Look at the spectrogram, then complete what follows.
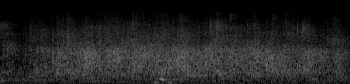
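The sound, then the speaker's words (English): An audience claps steadily for a few seconds if they think a quote was from Sam Alito, a dense, even wash of applause at moderate loudness with no voices standing out. “Audience, clap if you think this was Sam Alito.”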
